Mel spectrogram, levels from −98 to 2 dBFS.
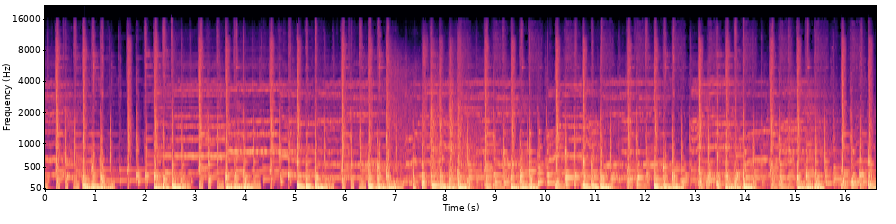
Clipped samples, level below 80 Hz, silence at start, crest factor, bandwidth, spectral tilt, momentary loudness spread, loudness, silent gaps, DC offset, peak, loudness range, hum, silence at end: under 0.1%; -14 dBFS; 0 s; 10 dB; 14 kHz; -6.5 dB/octave; 7 LU; -14 LUFS; none; under 0.1%; 0 dBFS; 1 LU; none; 0 s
